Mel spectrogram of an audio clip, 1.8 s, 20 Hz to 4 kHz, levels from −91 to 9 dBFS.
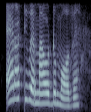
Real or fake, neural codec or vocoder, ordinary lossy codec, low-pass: fake; codec, 16 kHz, 8 kbps, FunCodec, trained on LibriTTS, 25 frames a second; none; 3.6 kHz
